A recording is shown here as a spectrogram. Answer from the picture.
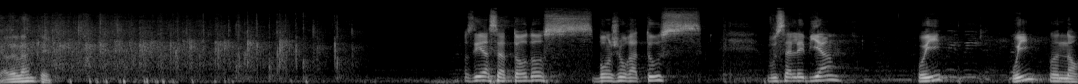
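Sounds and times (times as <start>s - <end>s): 
speech: 0.0s - 1.0s, 4.7s - 7.1s, 7.7s - 8.6s, 9.2s - 10.7s
audience applause: 0.0s - 3.7s.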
